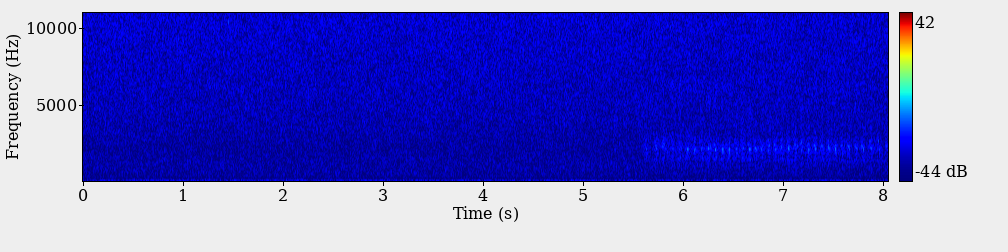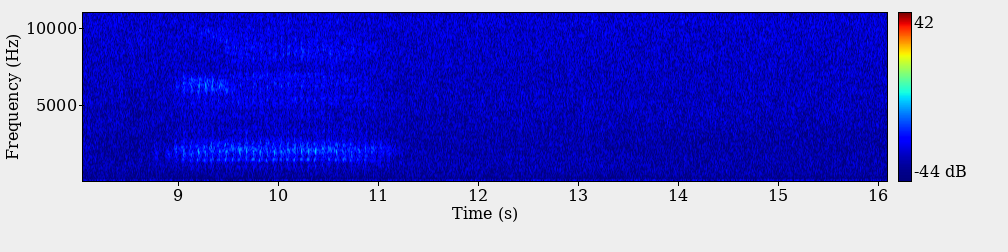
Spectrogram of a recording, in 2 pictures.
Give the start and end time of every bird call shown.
[5.34, 11.34] Red-bellied Woodpecker (Melanerpes carolinus)

